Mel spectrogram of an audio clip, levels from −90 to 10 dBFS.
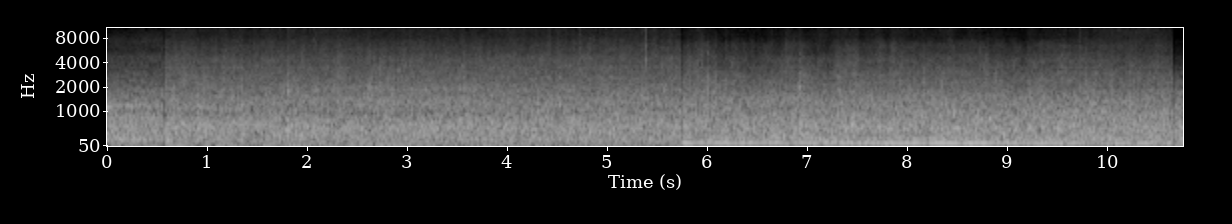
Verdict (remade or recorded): remade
